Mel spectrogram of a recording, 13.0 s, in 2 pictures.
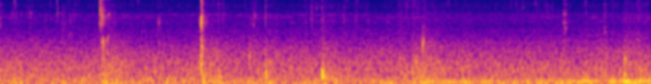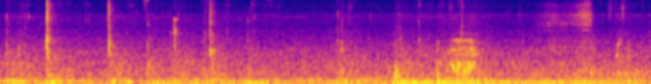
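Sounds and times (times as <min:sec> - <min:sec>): low steady hum: 0:00.0 - 0:13.0
wet chewing and mouth smacks: 0:00.1 - 0:04.4, 0:05.6 - 0:09.2, 0:09.8 - 0:11.3, 0:12.2 - 0:12.9.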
